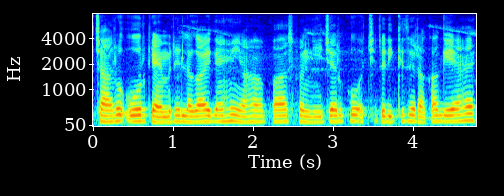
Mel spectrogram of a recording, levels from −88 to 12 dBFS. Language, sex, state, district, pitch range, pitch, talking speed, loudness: Hindi, male, Madhya Pradesh, Umaria, 145-160 Hz, 155 Hz, 200 wpm, -16 LUFS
